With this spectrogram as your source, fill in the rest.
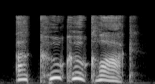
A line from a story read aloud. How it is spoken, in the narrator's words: Doris cried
